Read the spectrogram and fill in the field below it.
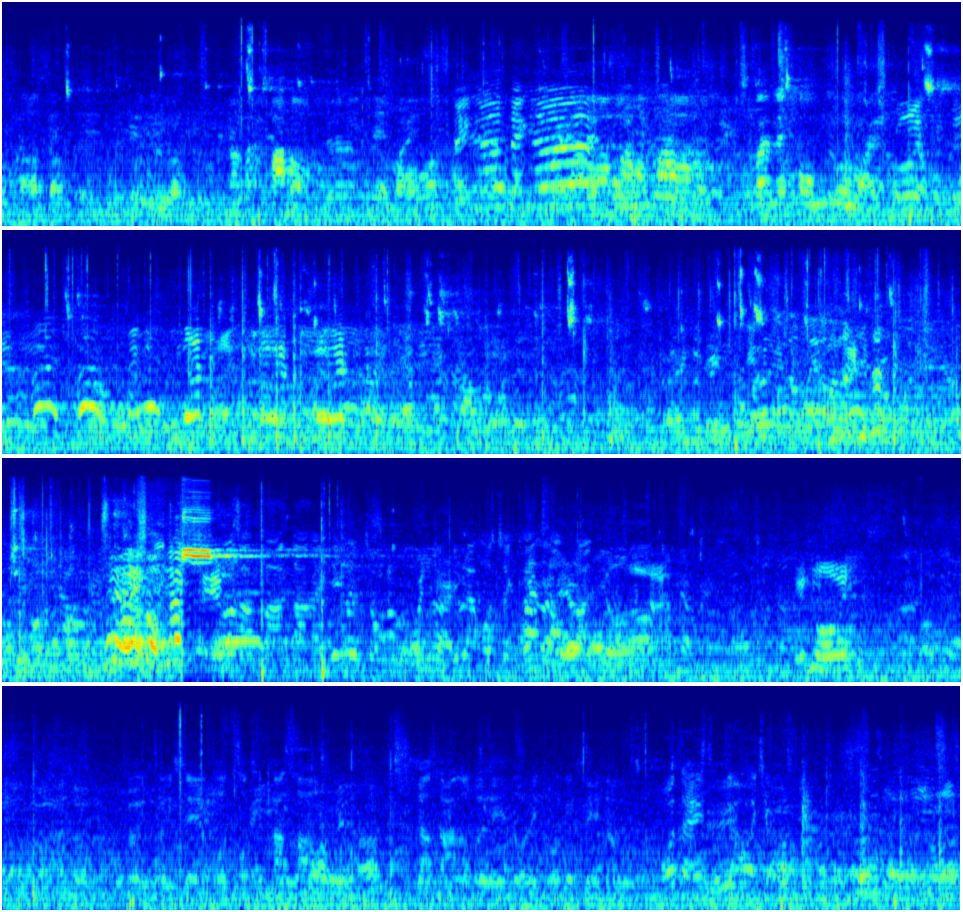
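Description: Several men shout and call out to each other across an open outdoor court.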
